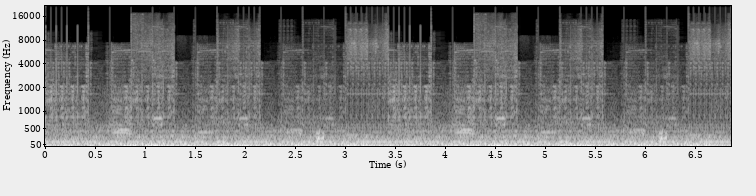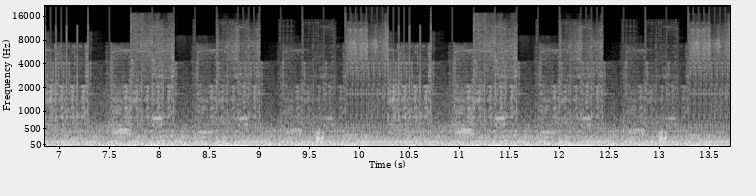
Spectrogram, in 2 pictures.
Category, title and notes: Instrument samples > Percussion
This 140bpm Drum Loop is good for composing Industrial/Electronic/Ambient songs or using as soundtrack to a sci-fi/suspense/horror indie game or short film.
Alien, Ambient, Dark, Drum, Industrial, Loop, Loopable, Packs, Samples, Soundtrack, Underground, Weird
